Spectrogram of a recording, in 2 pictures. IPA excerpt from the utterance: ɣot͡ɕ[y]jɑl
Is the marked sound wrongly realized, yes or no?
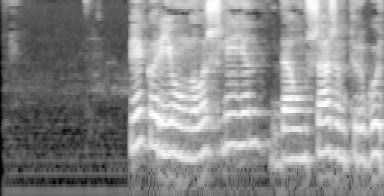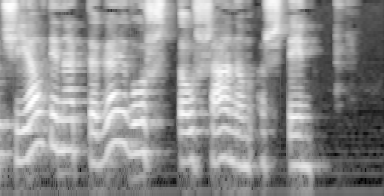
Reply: yes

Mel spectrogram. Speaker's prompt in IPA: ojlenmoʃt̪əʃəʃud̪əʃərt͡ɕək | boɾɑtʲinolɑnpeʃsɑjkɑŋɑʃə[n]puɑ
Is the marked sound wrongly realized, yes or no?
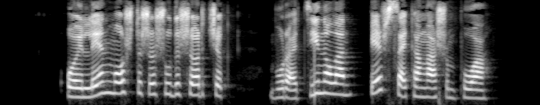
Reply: yes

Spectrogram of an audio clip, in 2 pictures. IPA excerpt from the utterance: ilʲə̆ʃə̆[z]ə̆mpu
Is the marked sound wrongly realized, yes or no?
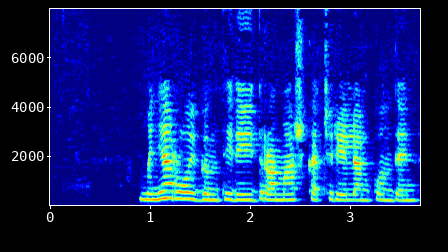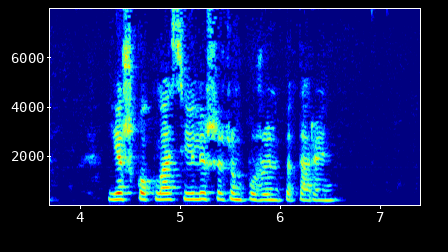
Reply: yes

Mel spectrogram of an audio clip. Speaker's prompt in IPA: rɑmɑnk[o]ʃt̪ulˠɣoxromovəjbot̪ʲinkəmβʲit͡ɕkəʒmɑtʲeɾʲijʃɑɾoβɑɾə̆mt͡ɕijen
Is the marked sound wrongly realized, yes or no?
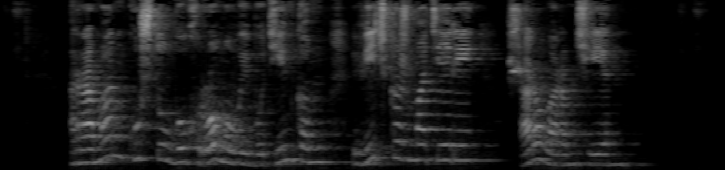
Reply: yes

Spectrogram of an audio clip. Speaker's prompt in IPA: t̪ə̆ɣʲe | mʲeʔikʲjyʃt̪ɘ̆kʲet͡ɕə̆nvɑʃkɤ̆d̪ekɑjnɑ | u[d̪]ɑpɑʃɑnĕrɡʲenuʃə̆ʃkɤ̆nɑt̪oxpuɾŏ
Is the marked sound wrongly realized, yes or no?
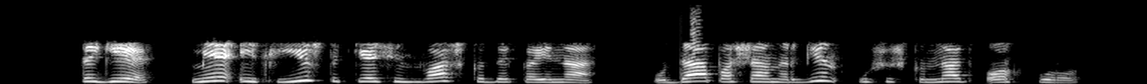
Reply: no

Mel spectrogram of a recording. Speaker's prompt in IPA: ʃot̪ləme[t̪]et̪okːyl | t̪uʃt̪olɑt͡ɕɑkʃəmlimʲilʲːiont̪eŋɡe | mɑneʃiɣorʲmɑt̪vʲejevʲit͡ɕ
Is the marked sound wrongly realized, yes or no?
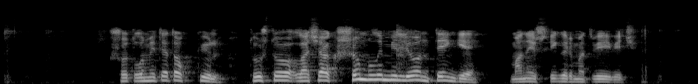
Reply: no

